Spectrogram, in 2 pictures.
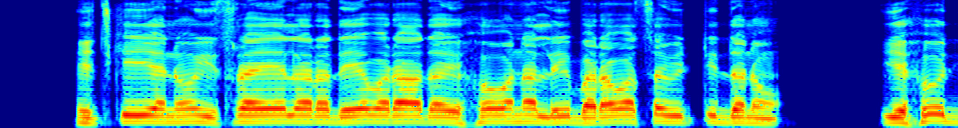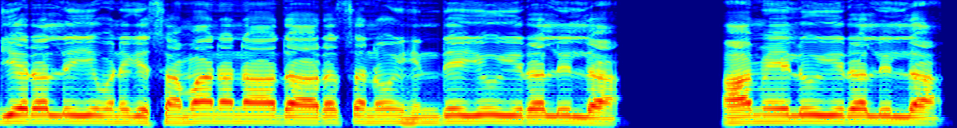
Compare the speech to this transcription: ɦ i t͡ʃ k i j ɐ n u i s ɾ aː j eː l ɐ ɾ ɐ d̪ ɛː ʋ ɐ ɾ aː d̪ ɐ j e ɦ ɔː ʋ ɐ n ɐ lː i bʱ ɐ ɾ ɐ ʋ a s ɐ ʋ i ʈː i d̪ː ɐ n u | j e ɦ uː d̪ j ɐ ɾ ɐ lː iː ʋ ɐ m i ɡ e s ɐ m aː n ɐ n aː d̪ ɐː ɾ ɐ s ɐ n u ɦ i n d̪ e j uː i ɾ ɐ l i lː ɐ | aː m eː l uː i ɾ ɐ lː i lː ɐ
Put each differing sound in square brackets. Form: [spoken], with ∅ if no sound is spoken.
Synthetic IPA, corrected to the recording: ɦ i t͡ʃ k i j ɐ n u i s ɾ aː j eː l ɐ ɾ ɐ d̪ ɛː ʋ ɐ ɾ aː d̪ ɐ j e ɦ ɔː ʋ ɐ n ɐ lː i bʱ ɐ ɾ ɐ ʋ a s ɐ ʋ i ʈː i d̪ː ɐ n u | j e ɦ uː d̪ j ɐ ɾ ɐ lː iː ʋ ɐ [n] i ɡ e s ɐ m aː n ɐ n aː d̪ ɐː ɾ ɐ s ɐ n u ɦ i n d̪ e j uː i ɾ ɐ l i lː ɐ | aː m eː l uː i ɾ ɐ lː i lː ɐ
